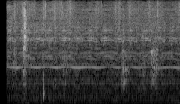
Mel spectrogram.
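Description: A dog biting at soap bubbles: a few brief snaps, spaced out, over a faint steady high whine.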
